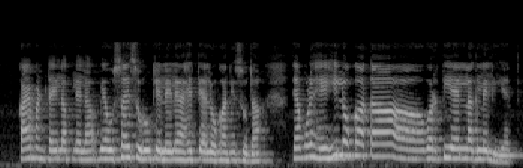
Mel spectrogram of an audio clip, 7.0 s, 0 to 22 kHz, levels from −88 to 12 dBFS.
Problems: none marked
